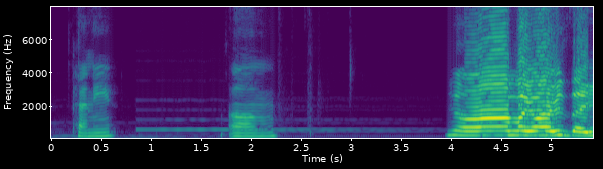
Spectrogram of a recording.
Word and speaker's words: Penni: So, but you know my name is Penny. I know it's spelled like Penny like that. Even though like you know it said like the word Penny.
